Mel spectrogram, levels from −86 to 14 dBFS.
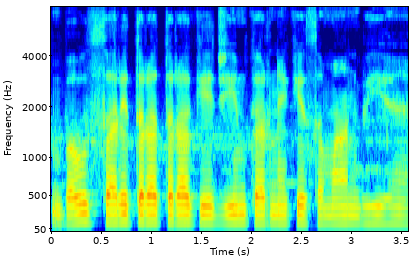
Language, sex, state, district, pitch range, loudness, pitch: Hindi, male, Jharkhand, Deoghar, 115-120 Hz, -19 LUFS, 120 Hz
